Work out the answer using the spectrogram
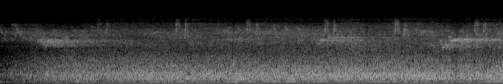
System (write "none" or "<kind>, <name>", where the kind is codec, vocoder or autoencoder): none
